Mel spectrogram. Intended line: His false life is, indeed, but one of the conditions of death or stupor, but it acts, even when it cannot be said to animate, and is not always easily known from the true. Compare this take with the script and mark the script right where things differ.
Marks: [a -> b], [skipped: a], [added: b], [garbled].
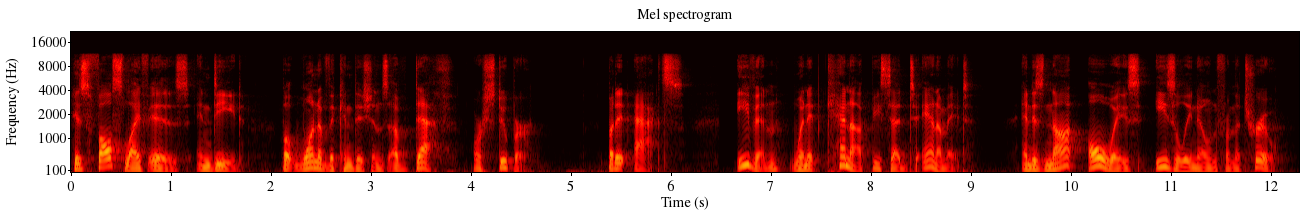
His false life is, indeed, but one of the conditions of death or stupor, but it acts, even when it cannot be said to animate, and is not always easily known from the true.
